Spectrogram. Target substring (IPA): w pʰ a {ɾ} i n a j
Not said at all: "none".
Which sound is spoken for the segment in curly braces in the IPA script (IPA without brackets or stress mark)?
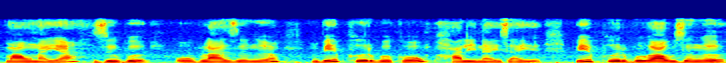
l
